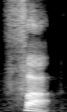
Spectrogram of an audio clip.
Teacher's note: پھا نہیں بولنا ہے، دونوں ہونٹوں کو ملانا نہیں ہے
